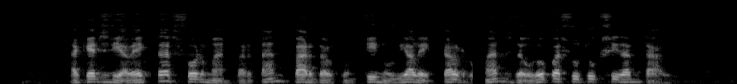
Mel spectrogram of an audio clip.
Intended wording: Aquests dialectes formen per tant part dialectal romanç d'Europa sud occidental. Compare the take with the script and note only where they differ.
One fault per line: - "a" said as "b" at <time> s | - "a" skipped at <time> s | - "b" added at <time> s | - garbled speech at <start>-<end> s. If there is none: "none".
- "del continu" added at 3.2 s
